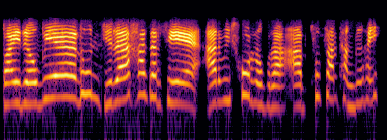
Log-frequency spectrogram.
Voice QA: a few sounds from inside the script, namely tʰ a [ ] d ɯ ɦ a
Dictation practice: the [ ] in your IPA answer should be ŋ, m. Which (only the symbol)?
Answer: ŋ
